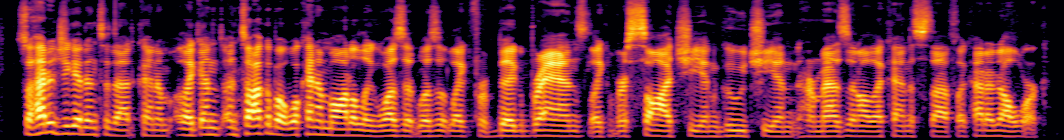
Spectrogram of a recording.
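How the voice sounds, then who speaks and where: This man talks at a very fast pace with hardly any pauses, using a medium pitch and ordinary pitch variation. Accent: Canadian. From Canada. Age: 40s. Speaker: podcast host, company CEO. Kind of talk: podcast interview.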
